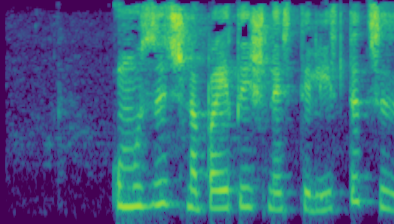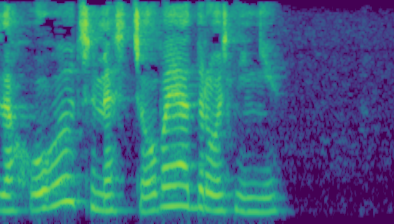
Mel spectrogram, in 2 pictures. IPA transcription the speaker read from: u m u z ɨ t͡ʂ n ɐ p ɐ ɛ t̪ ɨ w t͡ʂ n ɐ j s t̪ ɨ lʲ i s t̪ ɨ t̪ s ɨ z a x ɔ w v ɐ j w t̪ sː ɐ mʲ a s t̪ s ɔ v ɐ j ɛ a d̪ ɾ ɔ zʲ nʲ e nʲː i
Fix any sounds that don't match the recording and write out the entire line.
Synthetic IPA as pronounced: u m u z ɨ t͡ʂ n ɐ p ɐ ɛ t̪ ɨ t͡ʂ n ɐ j s t̪ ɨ lʲ i s t̪ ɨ t̪ s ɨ z a x ɔ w v ɐ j u t̪ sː ɐ mʲ a s t̪ s ɔ v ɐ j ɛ a d̪ ɾ ɔ zʲ nʲ e nʲː i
